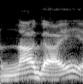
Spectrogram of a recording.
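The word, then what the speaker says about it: 長い: ini adalah kanji eh bacanya yang benar adalah pilihan nomor sat ya minangsang ini eh Nagai ya kanj Nagai seperti ini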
